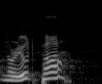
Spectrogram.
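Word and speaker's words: Nuriootpa: I always put the P and the T wrong here. Nuriyutpa. Yeah, is that right? I got it right. Nuriyutpa.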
